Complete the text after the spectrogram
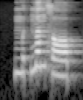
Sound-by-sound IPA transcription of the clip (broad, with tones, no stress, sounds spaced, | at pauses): m ɵ˨ t̚ n̪ ɐ˥ n s ɔː˨ p̚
